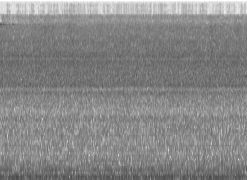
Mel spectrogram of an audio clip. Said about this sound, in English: Definitely loud over the engines.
